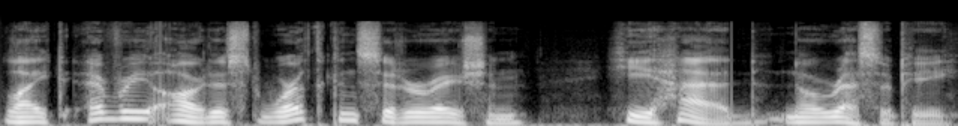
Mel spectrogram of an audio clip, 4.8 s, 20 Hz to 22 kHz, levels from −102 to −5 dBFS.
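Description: At 0.80 s, 2.43 s and 3.66 s the speech catches on a repeated buffer: the playback device ran short of fresh audio and replayed its last block. The repeated piece is very short, which fits a 5 ms buffer, so each repeat is a tiny click or buzz rather than a stutter. The first one repeats twice and is slightly longer. In the waveform, identical short segments sit side by side with hard joins, and the spectrogram shows a thin vertical line at each join.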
